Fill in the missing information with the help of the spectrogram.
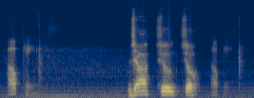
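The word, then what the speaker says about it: じゃ: And you put ya, small ya, it will be pronounced as ja.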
